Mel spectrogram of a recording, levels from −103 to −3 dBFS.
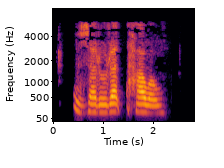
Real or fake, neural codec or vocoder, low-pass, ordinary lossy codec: real; none; 7.2 kHz; MP3, 24 kbps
